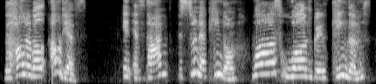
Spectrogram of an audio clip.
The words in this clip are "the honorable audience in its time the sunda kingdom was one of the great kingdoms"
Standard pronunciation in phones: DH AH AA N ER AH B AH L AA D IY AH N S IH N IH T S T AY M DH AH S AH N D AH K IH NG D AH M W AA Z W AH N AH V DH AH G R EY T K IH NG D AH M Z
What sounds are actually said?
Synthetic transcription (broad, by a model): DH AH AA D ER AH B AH L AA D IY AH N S IH N IH T S T AY M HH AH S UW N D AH K IH NG D AH M W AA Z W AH AH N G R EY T K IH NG D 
